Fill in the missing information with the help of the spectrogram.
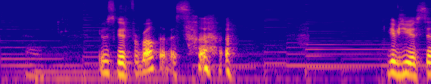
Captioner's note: chuckles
